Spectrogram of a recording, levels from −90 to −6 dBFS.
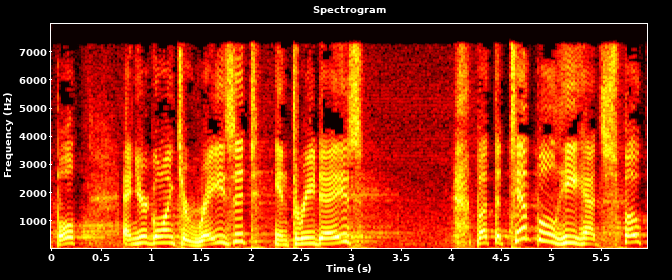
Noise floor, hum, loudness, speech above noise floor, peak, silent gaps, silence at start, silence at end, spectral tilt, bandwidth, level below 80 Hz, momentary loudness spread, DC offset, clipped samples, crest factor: -44 dBFS; none; -14 LUFS; 29 dB; 0 dBFS; none; 0 s; 0 s; -3.5 dB/octave; 7.8 kHz; -42 dBFS; 8 LU; under 0.1%; under 0.1%; 14 dB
